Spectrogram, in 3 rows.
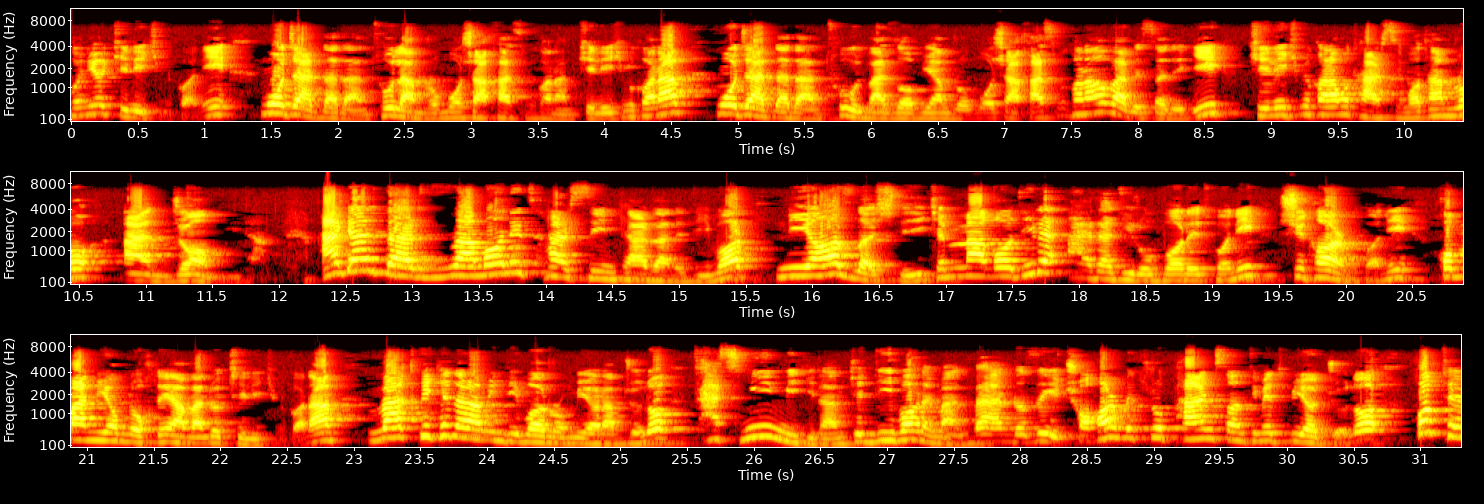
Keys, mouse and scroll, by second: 11.6 Escape, 13.1 middle click, 20.9 click.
